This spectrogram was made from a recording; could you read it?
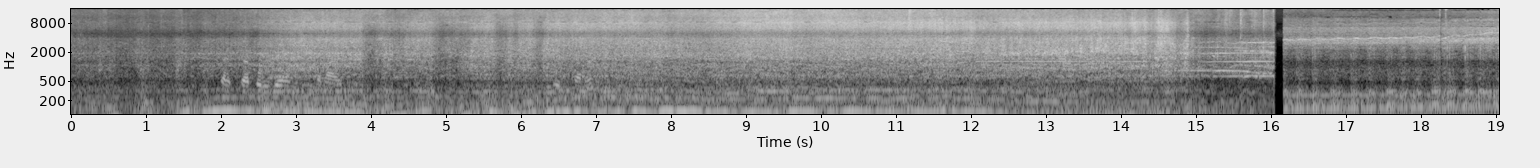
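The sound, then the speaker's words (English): Loud, heavy semi truck engines of trucks competing in a semi class rumble and rev continuously with deep droning power and rising whines, a crowd-like wash of noise underneath, ending in a brief cut to more engine roar. “Those are trucks that will actually be competing with us this summer in that semi-class.”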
